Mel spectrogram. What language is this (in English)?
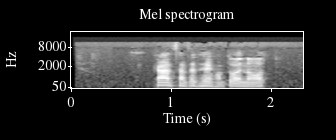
Thai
